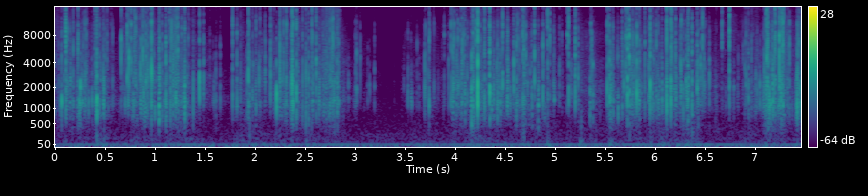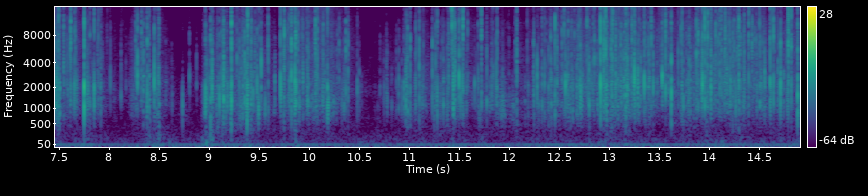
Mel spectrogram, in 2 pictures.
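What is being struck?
Kraft paper bag.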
